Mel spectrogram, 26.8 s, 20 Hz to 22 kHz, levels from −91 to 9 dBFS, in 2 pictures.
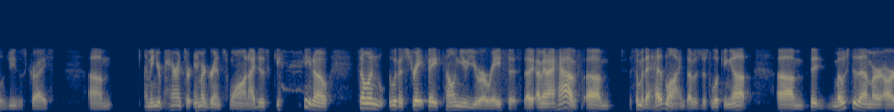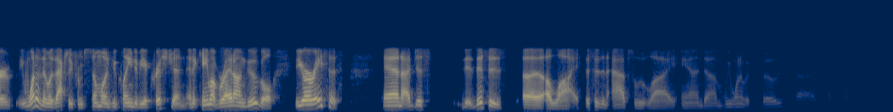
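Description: At 2.94 s, just after "mean your parents are" and before "juan i just", the clip suffers packet loss with pitch repetition: about 30 ms, consistent with a single lost packet, was filled by looping the last pitch period. It sounds like a brief buzzy hold, and a spectrogram shows evenly repeated harmonic striations.

From 21.71 s, after "this is a a", truncation distortion on a fade sets in as the smooth fade-out is rendered at roughly 12-bit resolution without dither. From 24.1 s to the end at 26.82 s the tail turns gritty. The waveform shows stair-stepped, near-square blocks, and the speech sits in the narrow 300 Hz to 3.4 kHz telephone band of the G.711 coding.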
